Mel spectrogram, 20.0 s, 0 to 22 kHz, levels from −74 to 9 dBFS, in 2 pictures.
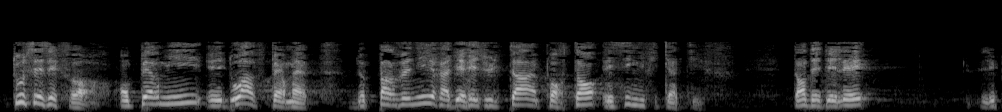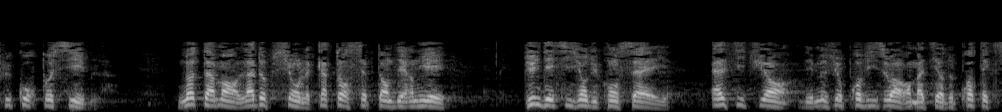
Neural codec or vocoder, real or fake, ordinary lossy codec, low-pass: codec, 16 kHz, 8 kbps, FreqCodec, larger model; fake; MP3, 24 kbps; 5.4 kHz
